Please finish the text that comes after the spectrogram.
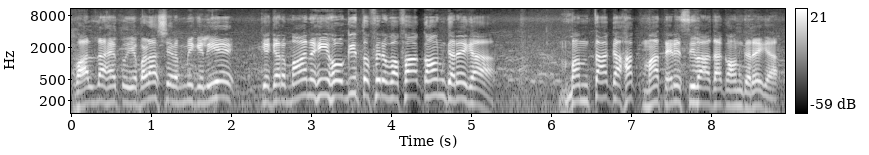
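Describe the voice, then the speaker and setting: A man's voice: high voice, a little slow, crowd noise. A middle-aged man recites poetic couplets to guests in a florid, courtly, declamatory way as a restaurant entertainer. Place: busy outdoor restaurant courtyard at night. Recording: noisy open-air restaurant, phone recording.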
